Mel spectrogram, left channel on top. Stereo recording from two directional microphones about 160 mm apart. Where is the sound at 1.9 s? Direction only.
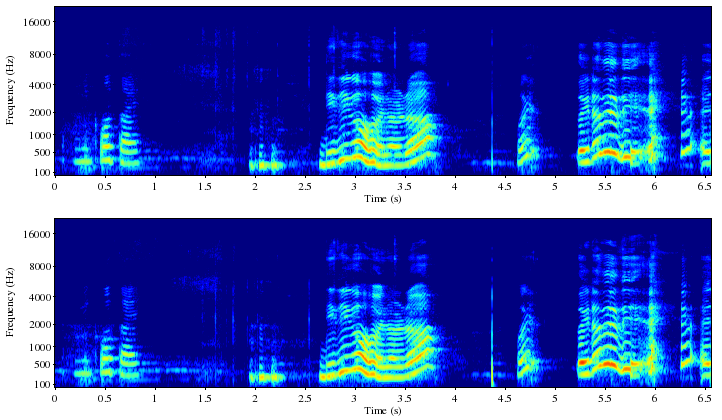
5° left (ahead or behind).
